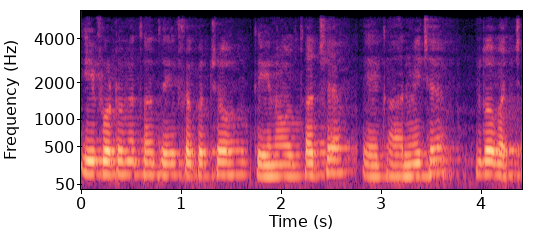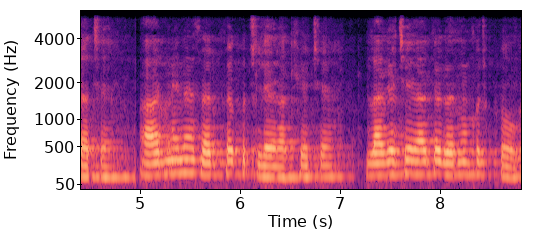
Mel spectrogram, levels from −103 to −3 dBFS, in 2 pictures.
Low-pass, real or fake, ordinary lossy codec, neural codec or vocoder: 5.4 kHz; fake; none; codec, 16 kHz, 16 kbps, FreqCodec, smaller model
